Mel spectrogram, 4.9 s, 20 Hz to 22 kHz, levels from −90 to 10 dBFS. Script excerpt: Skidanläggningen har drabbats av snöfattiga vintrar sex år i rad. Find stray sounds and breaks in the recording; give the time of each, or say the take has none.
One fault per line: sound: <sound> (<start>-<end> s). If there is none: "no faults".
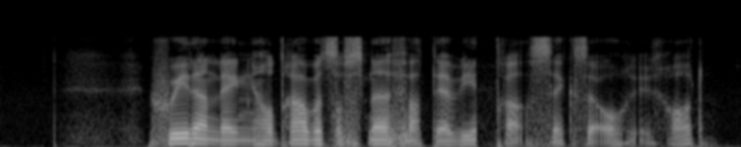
sound: dropout (3.2-3.3 s)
